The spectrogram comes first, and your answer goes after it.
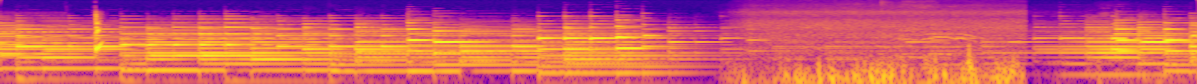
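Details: Gentle piano music plays throughout, briefly giving way to a few seconds of broadband rustling noise before the melody returns.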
